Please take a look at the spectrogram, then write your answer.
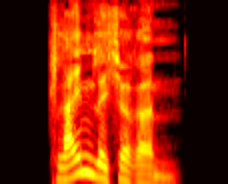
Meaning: strong dative masculine/neuter singular comparative degree of kleinlich
- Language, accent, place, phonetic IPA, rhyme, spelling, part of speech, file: German, Germany, Berlin, [ˈklaɪ̯nlɪçəʁəm], -aɪ̯nlɪçəʁəm, kleinlicherem, adjective, De-kleinlicherem.ogg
